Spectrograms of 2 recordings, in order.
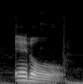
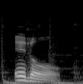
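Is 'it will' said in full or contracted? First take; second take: contracted; contracted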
